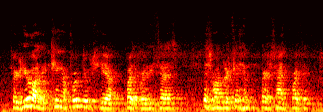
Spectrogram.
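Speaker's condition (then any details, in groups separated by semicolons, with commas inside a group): Traumatic brain injury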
